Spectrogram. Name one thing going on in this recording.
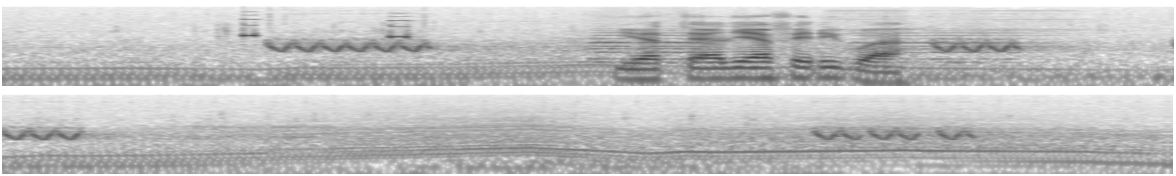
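A police siren wails in short warbling bursts.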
